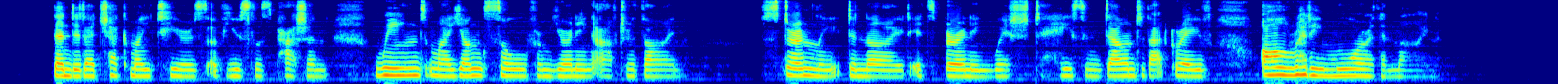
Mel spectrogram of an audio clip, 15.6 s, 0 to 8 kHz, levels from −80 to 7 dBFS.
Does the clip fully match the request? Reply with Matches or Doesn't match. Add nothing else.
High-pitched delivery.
Matches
